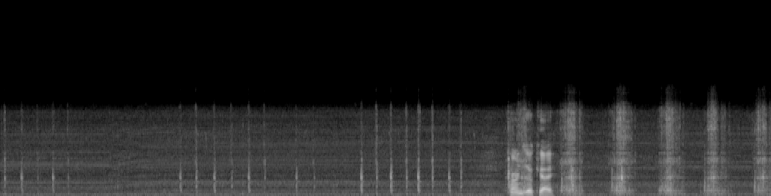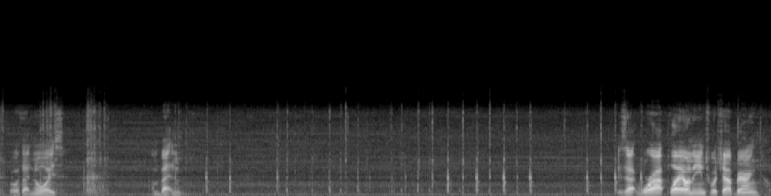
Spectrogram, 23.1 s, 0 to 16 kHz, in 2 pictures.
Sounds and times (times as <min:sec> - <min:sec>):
Speech: 0:07.6 - 0:08.4, 0:11.7 - 0:12.6, 0:13.8 - 0:14.4, 0:20.8 - 0:23.0.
